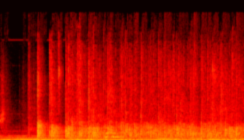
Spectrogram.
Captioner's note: applause, whooping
